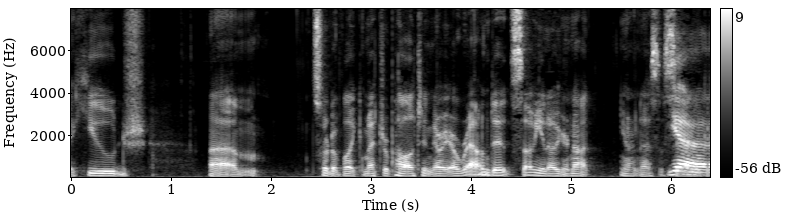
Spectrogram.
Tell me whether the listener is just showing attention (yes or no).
no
